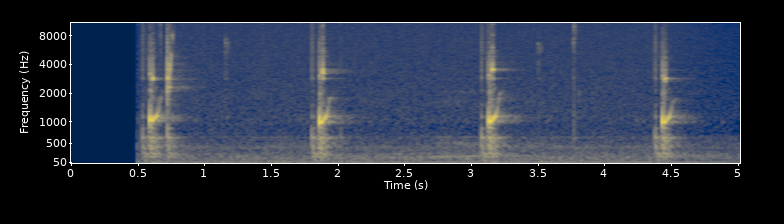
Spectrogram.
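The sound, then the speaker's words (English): Water drips in five clear, ringing plops: two in quick succession, then three single drops spaced about a second apart over near silence. “Drip.”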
